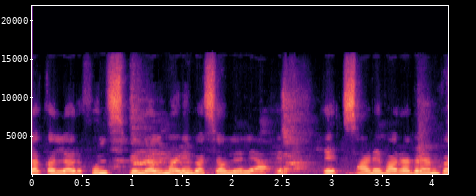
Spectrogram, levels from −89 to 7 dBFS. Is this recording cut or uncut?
uncut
